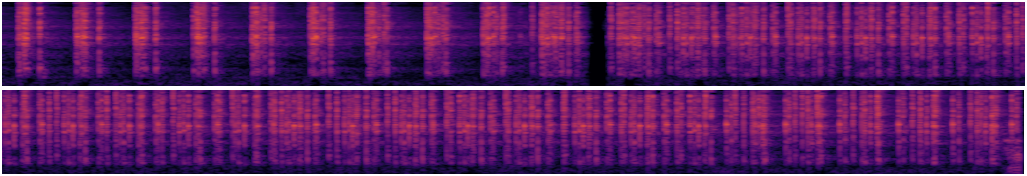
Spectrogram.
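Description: Ten mechanical pendulum metronomes ticking, all set to the same tempo but not yet in step. At first there are distinct clicks about five a second. After a brief break about three seconds in, the ticks overlap into a dense, uneven clatter.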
